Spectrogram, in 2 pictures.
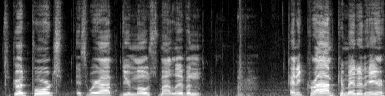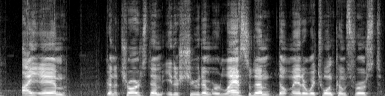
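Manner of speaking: a proud small-town deputy guarding his porch; stern deputy marshal. Acted. Plays deputy marshal character.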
